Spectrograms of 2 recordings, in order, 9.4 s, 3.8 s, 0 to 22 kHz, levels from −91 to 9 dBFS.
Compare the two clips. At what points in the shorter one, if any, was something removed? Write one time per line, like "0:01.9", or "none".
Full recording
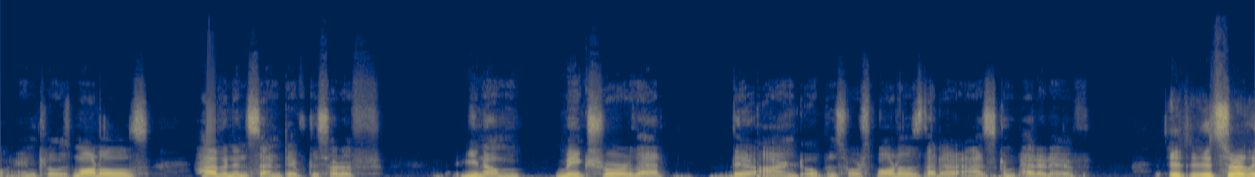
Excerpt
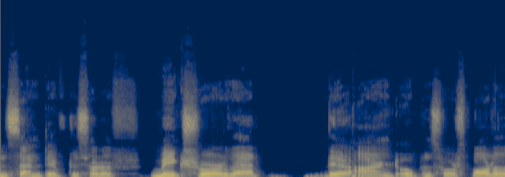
0:01.0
